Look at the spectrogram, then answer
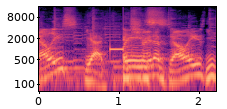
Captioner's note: beeps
